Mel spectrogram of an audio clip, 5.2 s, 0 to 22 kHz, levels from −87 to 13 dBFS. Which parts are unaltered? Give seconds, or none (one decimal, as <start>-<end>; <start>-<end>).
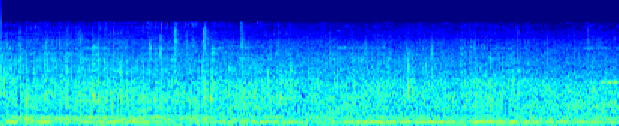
1.9-3.8; 4.4-5.2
